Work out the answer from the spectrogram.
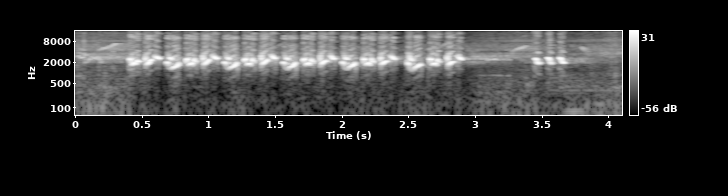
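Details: Yellow-vented bulbul singing a long fighting song to provoke a rival: a dense, rapid chain of about twenty bouncing, liquid notes, then a short three-note tail after a pause.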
